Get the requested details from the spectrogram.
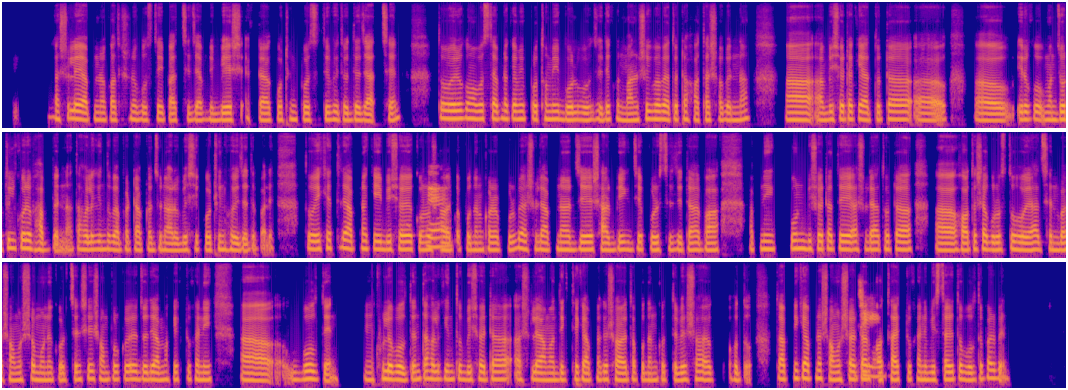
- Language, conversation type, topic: Bengali, advice, স্বাস্থ্যবীমা ও চিকিৎসা নিবন্ধন
- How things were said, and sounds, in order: other background noise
